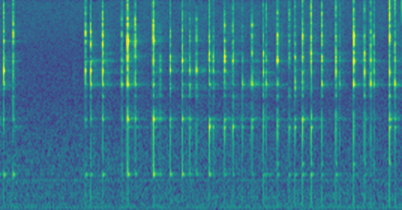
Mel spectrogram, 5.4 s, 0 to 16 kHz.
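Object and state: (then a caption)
Wooden block. A handmade wooden block, made by a grandfather, is tapped in a quick, uneven run of light, dry clicks. The clicks carry a hollow tone near 640 Hz with almost no ring, with a short pause after the first couple of taps. The tapping sounds like a horse's clip-clop.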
